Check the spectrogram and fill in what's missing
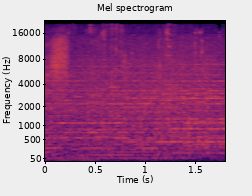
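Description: Steady rain falling in a Nightreign video game trailer, a dense continuous hiss of drops on surfaces heard on its own.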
